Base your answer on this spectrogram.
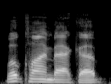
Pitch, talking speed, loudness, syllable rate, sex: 110 Hz, 215 wpm, -15 LUFS, 4.6 syllables/s, male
